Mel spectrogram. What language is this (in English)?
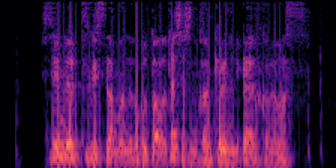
Japanese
